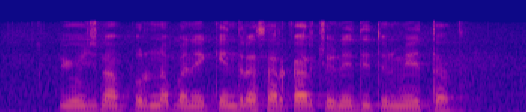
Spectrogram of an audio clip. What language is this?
Marathi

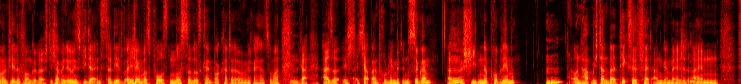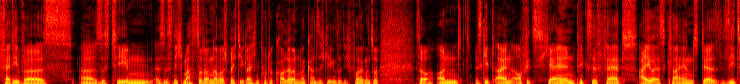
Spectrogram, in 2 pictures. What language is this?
German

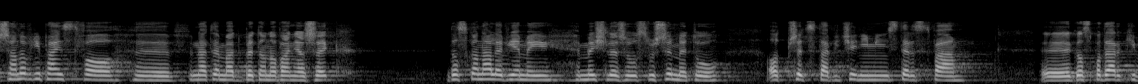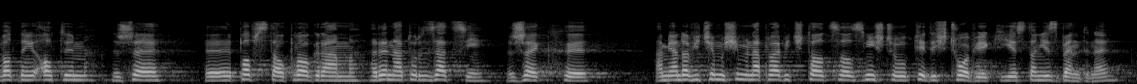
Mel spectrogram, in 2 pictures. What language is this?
Polish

